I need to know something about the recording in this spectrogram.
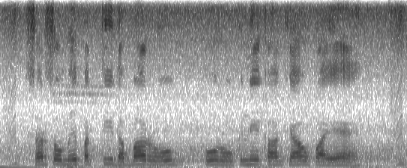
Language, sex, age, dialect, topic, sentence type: Hindi, female, 25-30, Hindustani Malvi Khadi Boli, agriculture, question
